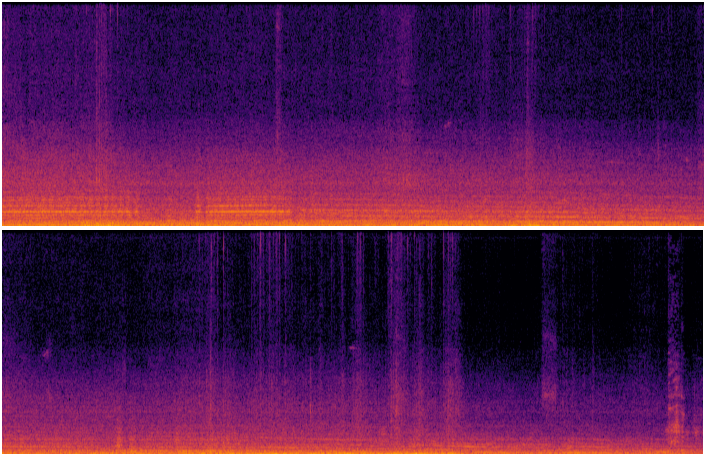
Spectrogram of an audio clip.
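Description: The bus body rattles and creaks over the road.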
